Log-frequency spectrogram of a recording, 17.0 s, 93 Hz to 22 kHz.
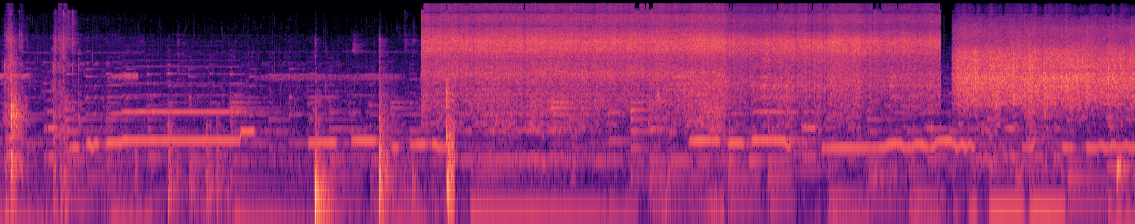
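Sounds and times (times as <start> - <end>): food frying in hot oil: 6.3 - 17.0.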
